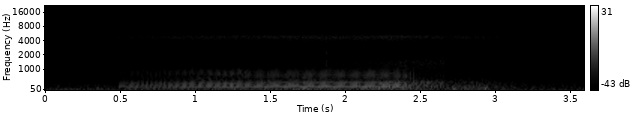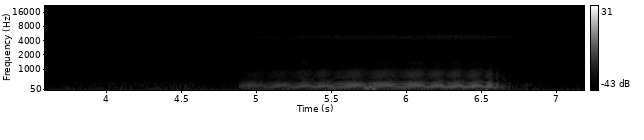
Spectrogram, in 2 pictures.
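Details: Two long, buzzing, humming snores on inhalation with a quiet pause between them; snoring.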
